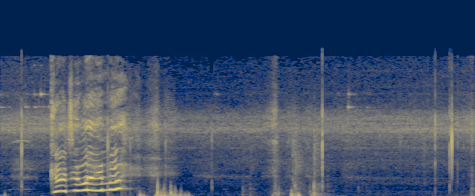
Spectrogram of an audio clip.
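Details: Female Siberian Husky puppy playing wildly, letting out a rising, wavering whine-like yowl of about a second, followed by scuffling thumps and soft footsteps.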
